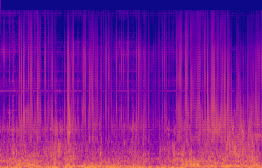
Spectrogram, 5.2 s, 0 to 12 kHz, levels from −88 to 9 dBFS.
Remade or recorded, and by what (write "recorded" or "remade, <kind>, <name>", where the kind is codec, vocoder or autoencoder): remade, vocoder, BigVGAN v2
